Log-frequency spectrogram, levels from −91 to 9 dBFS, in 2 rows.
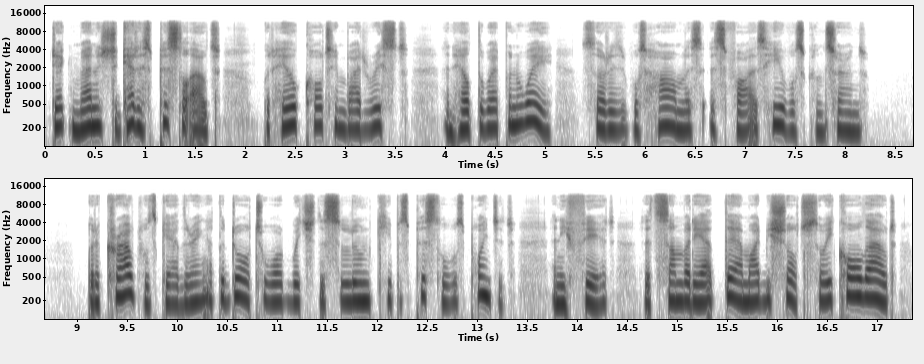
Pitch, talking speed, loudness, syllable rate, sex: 195 Hz, 205 wpm, -22 LUFS, 5.6 syllables/s, female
